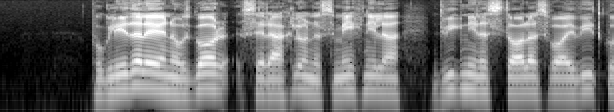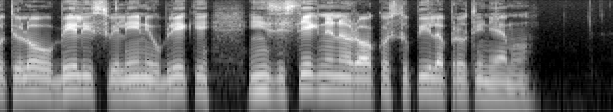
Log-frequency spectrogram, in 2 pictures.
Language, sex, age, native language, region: Slovenian, male, 60+, Slovenian, Central Slovenia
